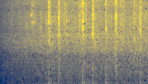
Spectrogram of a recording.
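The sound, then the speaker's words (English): A model train runs around its track at a house in Portage, a steady rolling rumble marked by evenly spaced wheel clicks that repeat at a brisk, regular rhythm. “A model train makes its way around the track at Greg Pete's house in Portage.”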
